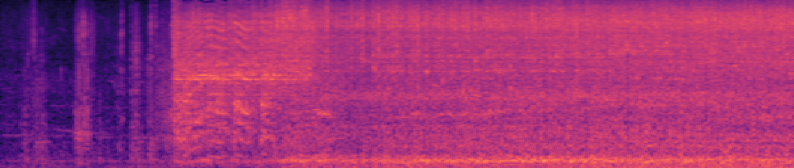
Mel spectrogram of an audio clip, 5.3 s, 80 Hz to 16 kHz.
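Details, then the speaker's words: Jeep Cherokee 4.0 after a tune-up with new plugs, wires, cap and coil wire, previously hard-starting with a random-misfire check-engine light: brief crank, catches, fairly steady idle with slight unevenness; still a rough idle, owner suspects an injector. "does a little better it seems to be running a little bit better we're gonna take it for a test drive it's still got a little bit of a mess it feels like maybe injector or I don't know"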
